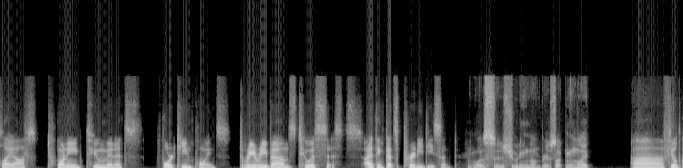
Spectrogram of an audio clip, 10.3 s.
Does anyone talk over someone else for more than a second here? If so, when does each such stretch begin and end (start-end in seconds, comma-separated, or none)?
none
